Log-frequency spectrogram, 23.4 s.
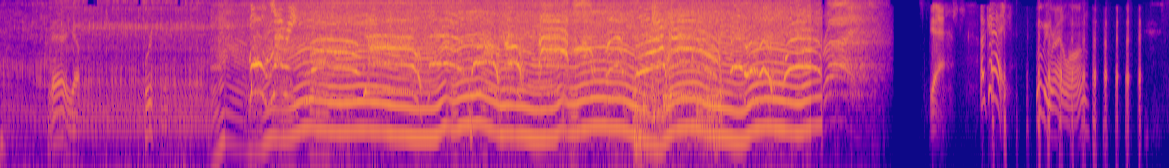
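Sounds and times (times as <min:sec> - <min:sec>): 
bone saw cutting: 0:00.0 - 0:16.4
speech: 0:00.9 - 0:01.9, 0:02.9 - 0:07.4
laughter: 0:05.6 - 0:16.4, 0:19.7 - 0:22.9.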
